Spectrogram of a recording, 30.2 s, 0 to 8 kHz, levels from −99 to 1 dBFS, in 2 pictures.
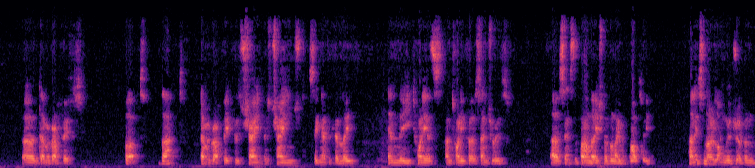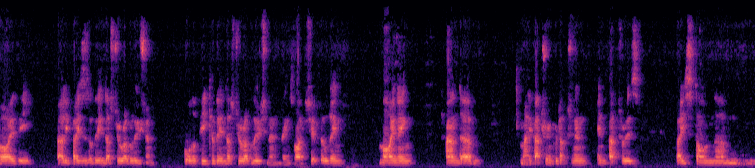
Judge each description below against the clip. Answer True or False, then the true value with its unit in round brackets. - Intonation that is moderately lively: False (1.8 semitones)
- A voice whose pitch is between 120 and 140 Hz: False (95 Hz)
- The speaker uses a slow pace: True (115 wpm)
